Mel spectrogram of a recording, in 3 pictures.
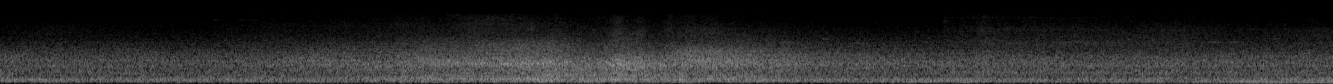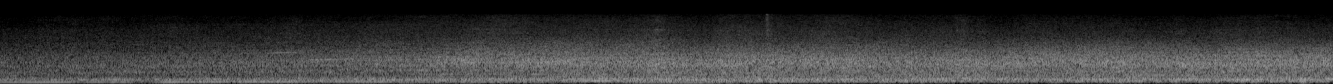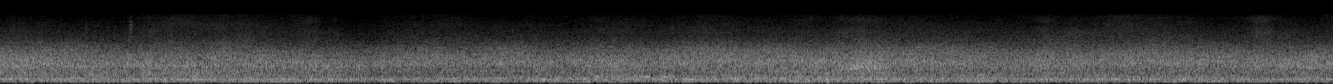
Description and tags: Busy passing cars in a windy urban environment.
Recorded with iPhone 4S bottom microphone.
noise, street, urban, fast, city, vehicles, ambient, busy, windy, ambience, passing, ambiance, cars, wind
